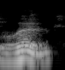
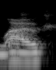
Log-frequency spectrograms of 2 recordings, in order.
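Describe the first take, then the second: First: It is said in a British accent. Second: It is said in an Australian accent. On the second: "my Australian pronunciation"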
